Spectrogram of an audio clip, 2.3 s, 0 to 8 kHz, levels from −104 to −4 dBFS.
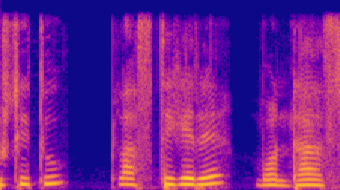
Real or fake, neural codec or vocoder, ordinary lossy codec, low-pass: real; none; none; 7.2 kHz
